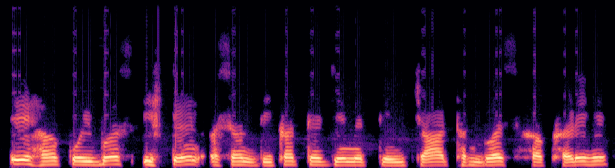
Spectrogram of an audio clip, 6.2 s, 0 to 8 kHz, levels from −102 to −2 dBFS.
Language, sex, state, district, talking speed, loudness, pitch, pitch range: Chhattisgarhi, male, Chhattisgarh, Kabirdham, 145 wpm, -13 LUFS, 165 Hz, 150-170 Hz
